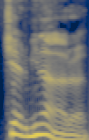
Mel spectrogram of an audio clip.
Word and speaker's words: Cerminara: Well, if you want to be insufferably as Italian as my father, it's Cerminara, but I can't.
